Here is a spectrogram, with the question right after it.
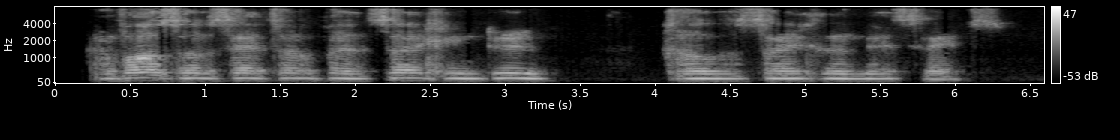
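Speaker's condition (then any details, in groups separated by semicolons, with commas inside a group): Traumatic brain injury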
